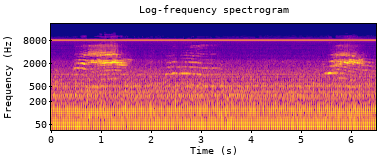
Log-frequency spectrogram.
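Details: 2-month-old baby with failure to thrive: high-pitched, squeaky noises on breathing in, inspiratory stridor.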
